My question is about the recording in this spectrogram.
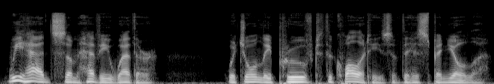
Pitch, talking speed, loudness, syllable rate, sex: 95 Hz, 160 wpm, -17 LUFS, 5.4 syllables/s, male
